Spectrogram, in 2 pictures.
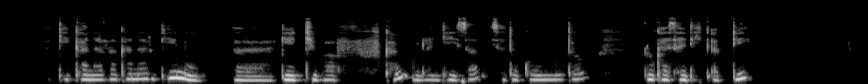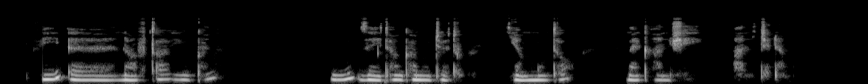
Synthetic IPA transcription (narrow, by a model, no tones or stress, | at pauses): bɐkːiːkʰːɐnɐrːaːkʰɐnɐɾɡinu | ɡ̥eːd͡ʒːɪbaːfkʰɐnulɐŋkʰeːsːaɪsɐt̪ɔkːɔjɛmːuːt̪ʰɐw | lʊkʰɐsɐd̪iːkʼɐb̚d̪̥i | finaft̪ʼajoːkʰɐn | zɐjt̪ʰaŋkʰɐnhʊd͡ʒːɛt̪ʰʊ̥ | jɛmːut̪ʰɐw | mɐkʼaːnʃeː | maːld͡ʒɛᶑ̪ɐm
